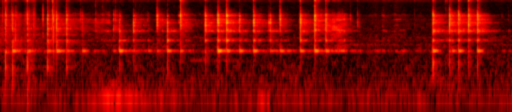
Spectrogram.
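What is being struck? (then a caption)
Flat ceramic plate. Long nails tap and scratch a flat white ceramic plate with blue stripes held upright, making a series of quick, bright clinking taps. The taps die away almost at once over a faint steady high tone, with a short pause before a final burst.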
